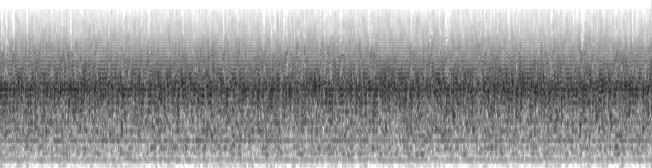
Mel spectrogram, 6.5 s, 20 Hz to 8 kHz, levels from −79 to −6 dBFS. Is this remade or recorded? remade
